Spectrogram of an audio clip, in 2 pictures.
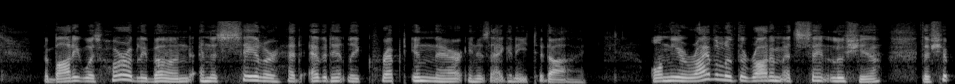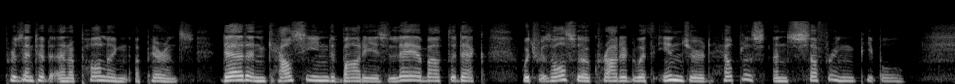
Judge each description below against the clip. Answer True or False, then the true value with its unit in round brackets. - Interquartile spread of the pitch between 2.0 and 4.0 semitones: True (3.6 semitones)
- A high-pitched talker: False (160 Hz)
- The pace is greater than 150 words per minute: True (160 wpm)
